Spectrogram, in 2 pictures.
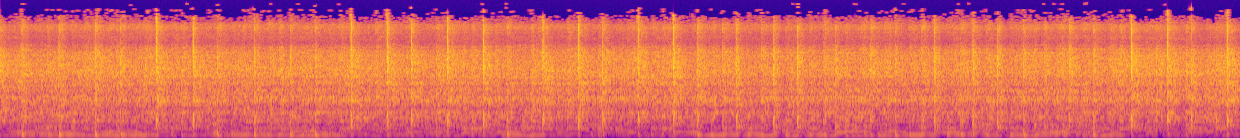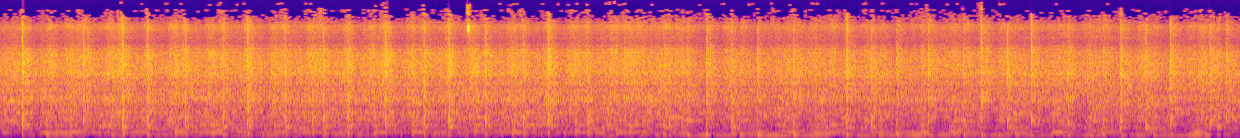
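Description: Persian daf frame drum played solo: fast, dense strokes on the drumhead, with the metal ringlets inside the frame jingling along continuously.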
